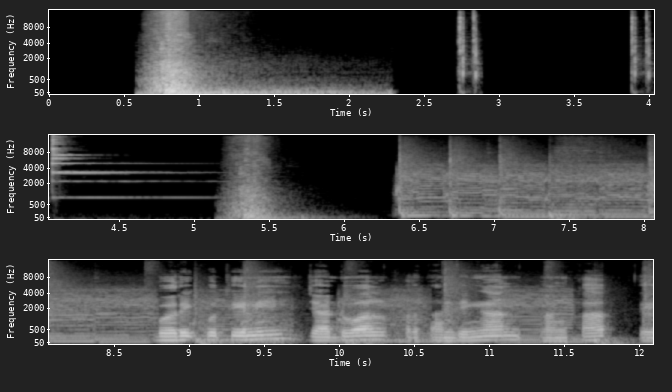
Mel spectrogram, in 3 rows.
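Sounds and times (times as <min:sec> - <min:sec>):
bell ding: 0:04.0 - 0:05.2.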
